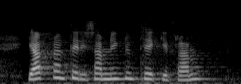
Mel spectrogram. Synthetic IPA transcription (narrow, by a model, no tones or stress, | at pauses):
japfɾam̥t̪ɪɾisamniŋknʏmt̪ʰɛːcɪfɾamː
